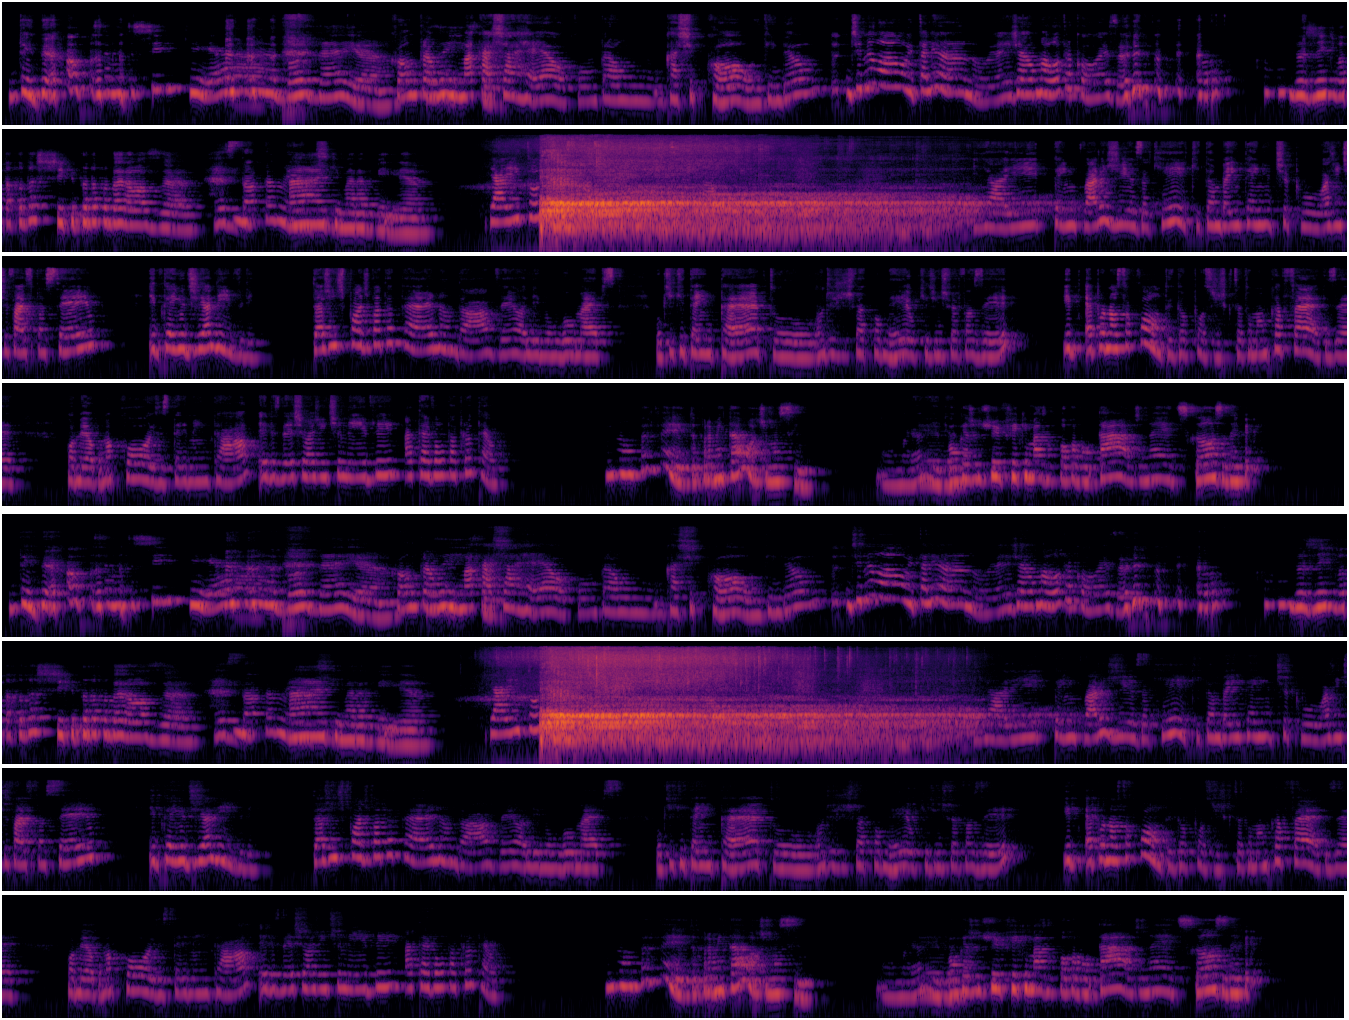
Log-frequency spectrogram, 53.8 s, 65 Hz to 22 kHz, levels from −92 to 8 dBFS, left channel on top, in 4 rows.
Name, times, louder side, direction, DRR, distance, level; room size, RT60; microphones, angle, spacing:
voice 1, 0.0-1.1 2.2-3.1 3.9-12.1 15.6-16.8 18.3-20.6 23.2-27.9 28.4-29.5 30.0-33.0 33.4-37.0 37.5-40.5 41.0-45.3 49.1-49.9, left 2 dB, 85° left, 4 dB, 2.9 m, -49 dB
voice 2, 1.0-4.9 10.6-10.8 12.1-12.2 12.8-15.9 16.3-17.7 22.1-22.9 46.4-48.4 49.5-52.8, left 1 dB, 30° left, 2 dB, 3.3 m, -46 dB
sound 1, 18.3-23.1, right 9 dB, 50° right, 2.5 m, -41 dB
sound 2, 18.8-23.3, equal, 5° left, 1.3 m, -33 dB
16.0 x 13.5 x 5.5 m, 0.43 s
head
